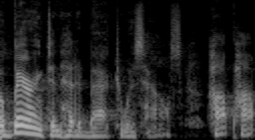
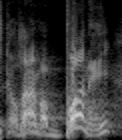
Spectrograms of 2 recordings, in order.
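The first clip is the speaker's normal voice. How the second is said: loud, high wailing complaint; crying bunny; 5 semitones higher, 11 dB louder than usual. Acted. Bunny wails to the wolf, loud and tearful. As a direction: bawl it out like a hurt child. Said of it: "he starts crying again".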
